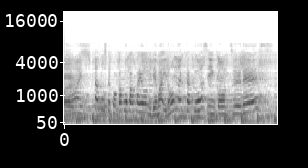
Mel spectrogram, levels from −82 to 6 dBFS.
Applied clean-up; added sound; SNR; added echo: none; none; none; reverberation time 0.4 s.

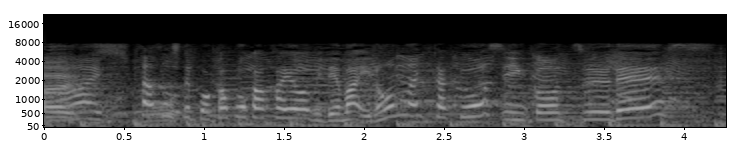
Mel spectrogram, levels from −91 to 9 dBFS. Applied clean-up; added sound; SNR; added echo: none; none; none; none.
